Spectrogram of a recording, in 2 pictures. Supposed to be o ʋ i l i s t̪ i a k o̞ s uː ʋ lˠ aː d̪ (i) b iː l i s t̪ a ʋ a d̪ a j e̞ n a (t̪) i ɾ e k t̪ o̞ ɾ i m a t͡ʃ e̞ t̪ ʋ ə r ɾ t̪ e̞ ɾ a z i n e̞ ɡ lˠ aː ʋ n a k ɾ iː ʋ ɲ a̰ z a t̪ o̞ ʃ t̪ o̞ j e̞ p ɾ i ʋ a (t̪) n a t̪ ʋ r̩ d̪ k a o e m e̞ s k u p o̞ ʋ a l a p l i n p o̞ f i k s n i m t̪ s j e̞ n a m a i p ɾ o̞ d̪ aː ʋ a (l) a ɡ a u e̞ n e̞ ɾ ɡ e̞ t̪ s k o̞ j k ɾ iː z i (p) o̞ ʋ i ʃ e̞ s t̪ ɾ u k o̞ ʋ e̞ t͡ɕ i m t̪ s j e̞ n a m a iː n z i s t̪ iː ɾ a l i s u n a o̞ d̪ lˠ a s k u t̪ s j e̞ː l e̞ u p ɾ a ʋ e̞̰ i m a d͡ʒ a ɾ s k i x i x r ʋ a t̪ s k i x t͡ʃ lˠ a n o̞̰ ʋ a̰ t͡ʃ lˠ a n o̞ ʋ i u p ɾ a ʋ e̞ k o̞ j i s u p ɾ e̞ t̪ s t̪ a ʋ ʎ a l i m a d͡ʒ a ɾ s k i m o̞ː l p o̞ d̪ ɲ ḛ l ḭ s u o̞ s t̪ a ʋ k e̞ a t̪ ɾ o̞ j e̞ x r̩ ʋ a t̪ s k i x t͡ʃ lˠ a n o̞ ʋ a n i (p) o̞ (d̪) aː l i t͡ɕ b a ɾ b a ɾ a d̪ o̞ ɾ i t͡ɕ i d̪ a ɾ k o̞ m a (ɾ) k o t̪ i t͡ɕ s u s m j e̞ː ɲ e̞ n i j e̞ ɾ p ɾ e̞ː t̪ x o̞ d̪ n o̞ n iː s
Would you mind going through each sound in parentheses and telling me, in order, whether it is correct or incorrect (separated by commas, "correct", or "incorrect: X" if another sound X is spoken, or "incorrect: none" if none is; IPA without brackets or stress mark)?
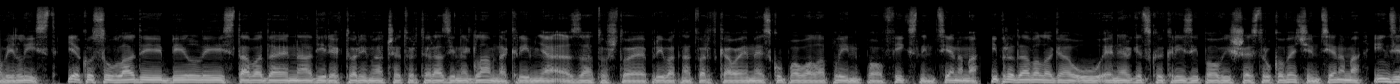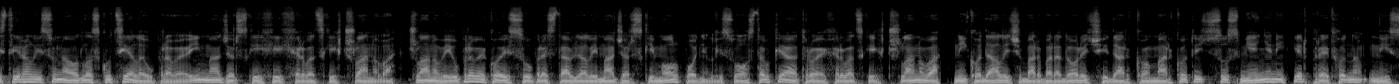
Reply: correct, incorrect: d̪, correct, correct, correct, incorrect: k, correct, correct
